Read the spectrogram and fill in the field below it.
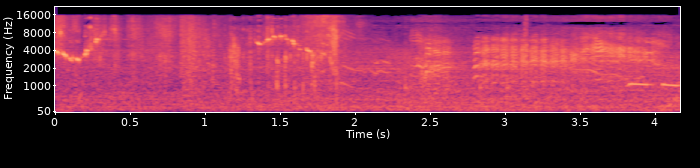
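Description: Creatures snarl and clash in a scuffle.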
